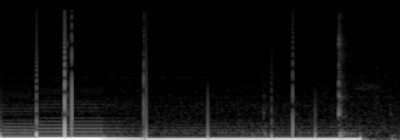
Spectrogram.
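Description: A sustained sub-bass synth note, a deep fundamental with overtones added by light wave-shaper distortion. It drops in level about a second in as the channel is turned down, holds at the lower level, and stops shortly before the end. A few light clicks sound over it.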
